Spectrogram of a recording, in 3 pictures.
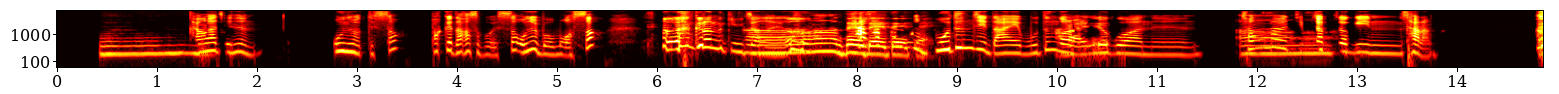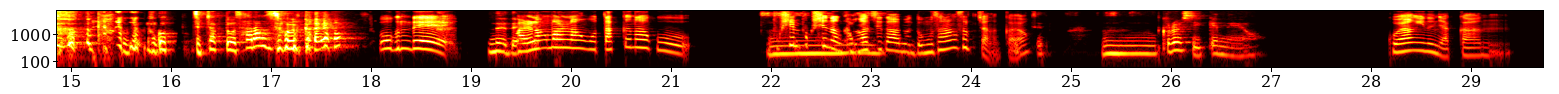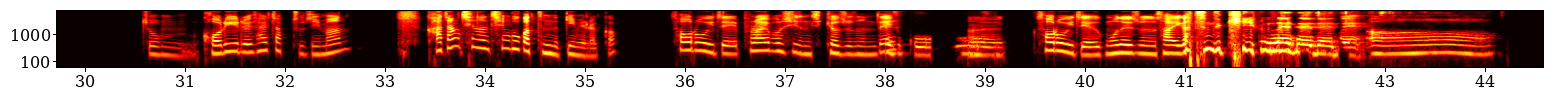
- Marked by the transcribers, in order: other background noise; laugh; laughing while speaking: "있잖아요"; laugh; laughing while speaking: "사랑스러울까요?"; laughing while speaking: "같은 느낌"; laugh
- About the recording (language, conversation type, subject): Korean, unstructured, 고양이와 강아지 중 어떤 반려동물이 더 사랑스럽다고 생각하시나요?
